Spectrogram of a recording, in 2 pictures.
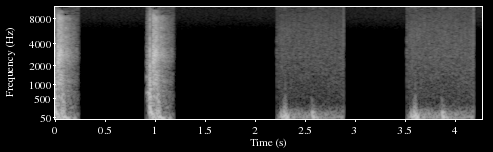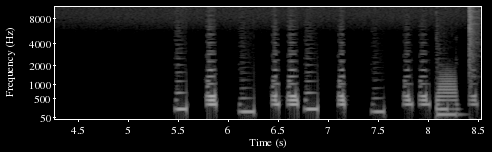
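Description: Four heavy thumps, two sharp and two longer and muffled, from chest compressions given as heart massage, give way to a quick, steady run of short tonal pulses as the pulse starts up again. No one speaks.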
